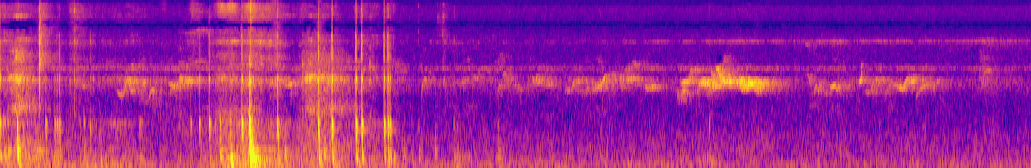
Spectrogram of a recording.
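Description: Small birds chirping and twittering in a fruiting fig tree's canopy, with short warbling calls that come thickest about five seconds in. A few knocks and clicks of handling in the first three seconds.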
